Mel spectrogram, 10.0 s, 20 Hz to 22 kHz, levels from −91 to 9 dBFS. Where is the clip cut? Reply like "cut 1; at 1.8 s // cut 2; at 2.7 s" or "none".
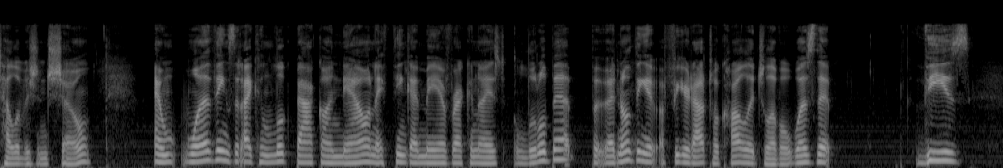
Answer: cut 1; at 5.8 s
